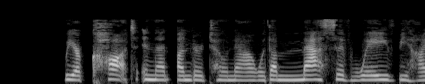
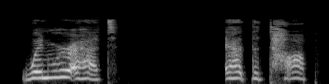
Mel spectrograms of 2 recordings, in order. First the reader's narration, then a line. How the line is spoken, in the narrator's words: Kelton wheezes between labored breaths and coughs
